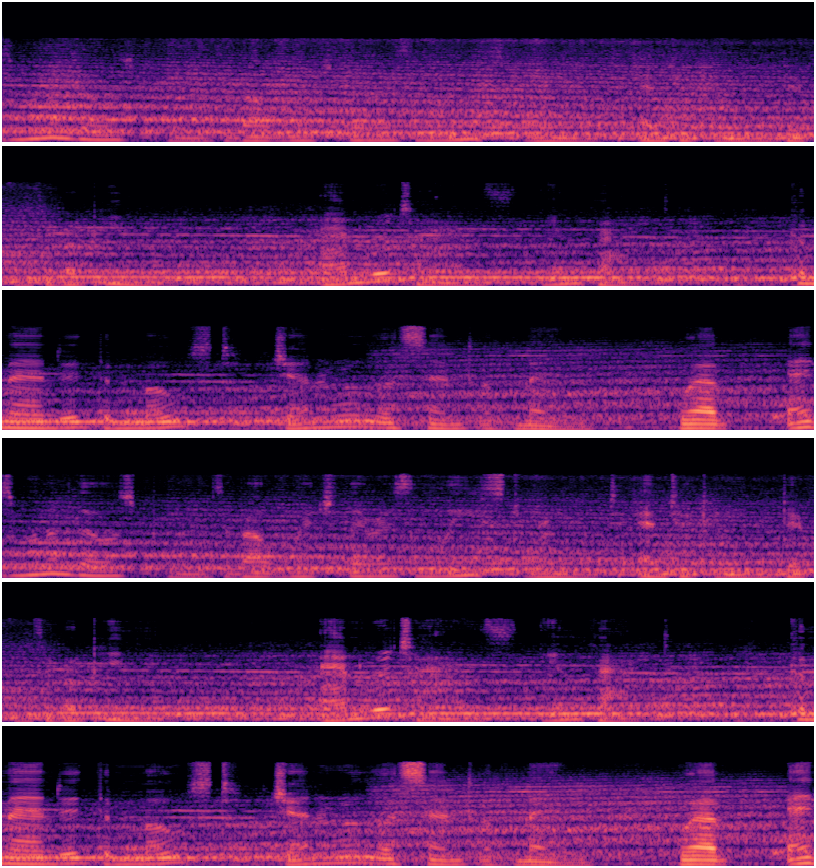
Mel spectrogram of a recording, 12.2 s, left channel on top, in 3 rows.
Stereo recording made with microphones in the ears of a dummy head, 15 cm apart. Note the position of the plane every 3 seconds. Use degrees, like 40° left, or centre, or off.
40° left, 10° left, 30° right, 50° right.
